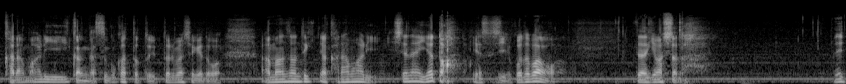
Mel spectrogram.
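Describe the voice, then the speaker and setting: A man hosting a podcast, reading listener mail aloud and chatting casually in a rambling, hesitant way full of drawn-out fillers. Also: fairly low pitch, bright, forceful tone, slight background noise. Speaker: podcast host.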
